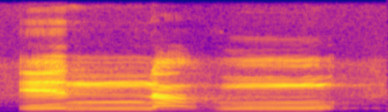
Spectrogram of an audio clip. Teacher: Kemudian innahu, ini seperti tadi, nunnya bacaan huna harus berdengung 2 harokat.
